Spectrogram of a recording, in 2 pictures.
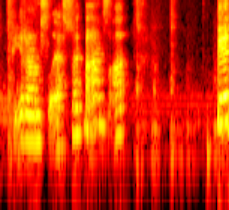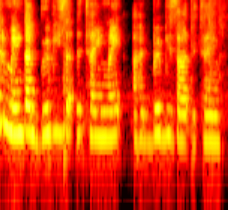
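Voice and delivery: ordinary talk, nothing marked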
